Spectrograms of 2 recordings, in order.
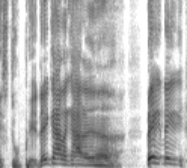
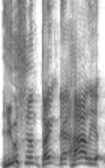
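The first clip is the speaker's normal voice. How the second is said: ordinary talk, nothing marked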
